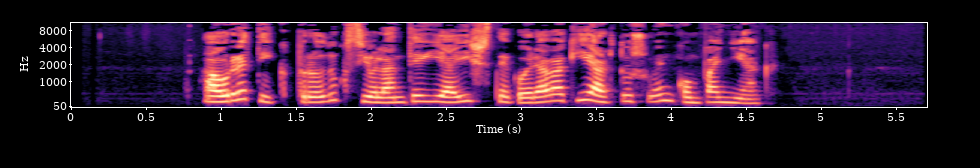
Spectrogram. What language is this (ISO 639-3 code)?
eus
